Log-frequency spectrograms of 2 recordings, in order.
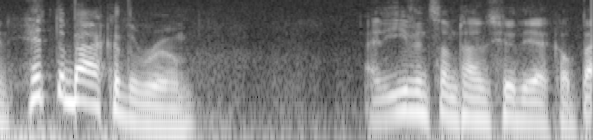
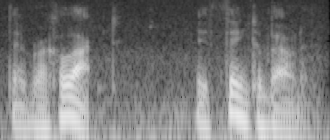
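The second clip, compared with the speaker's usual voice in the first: much lower, much softer, reflective; falling reflective tone; 8 semitones lower, 11 dB quieter, faster than usual. Shown as a demonstration. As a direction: drop down low and soft to reflect. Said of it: "whenever you go down".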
